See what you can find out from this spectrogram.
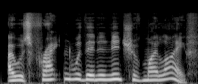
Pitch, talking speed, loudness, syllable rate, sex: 205 Hz, 270 wpm, -17 LUFS, 6.6 syllables/s, male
